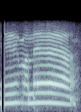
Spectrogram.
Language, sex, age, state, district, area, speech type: Assamese, female, 60+, Assam, Biswanath, rural, conversation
